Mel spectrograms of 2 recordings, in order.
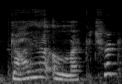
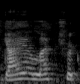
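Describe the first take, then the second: First: The name is said slowly and clearly. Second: The name is said quickly and run together. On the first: The speaker calls it right. "It's so fun to say" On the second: The speaker calls it wrong. "until you say it quickly, in which case it becomes"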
